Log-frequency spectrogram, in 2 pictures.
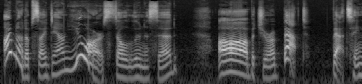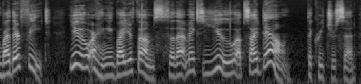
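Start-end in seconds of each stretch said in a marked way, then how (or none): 0.0-1.5 put-on young bat voice. A narrator's reading. Stellaluna answers, rising. 3.3-9.8 bat creature voice. A narrator's reading.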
